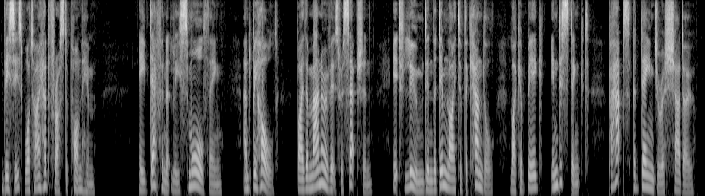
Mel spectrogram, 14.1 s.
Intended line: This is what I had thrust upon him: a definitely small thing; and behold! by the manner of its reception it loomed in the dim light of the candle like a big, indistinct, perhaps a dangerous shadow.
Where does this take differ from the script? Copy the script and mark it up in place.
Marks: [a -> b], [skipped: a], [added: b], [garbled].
This is what I had thrust upon him: a definitely small thing; and behold! by the manner of its reception it loomed in the dim light of the candle like a big, indistinct, perhaps a dangerous shadow.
